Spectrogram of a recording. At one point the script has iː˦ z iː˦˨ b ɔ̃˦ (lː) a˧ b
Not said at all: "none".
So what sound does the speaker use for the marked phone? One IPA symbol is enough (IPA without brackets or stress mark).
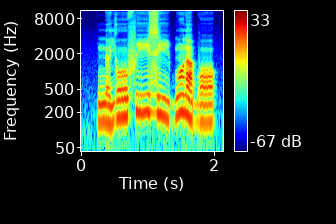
ɾ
